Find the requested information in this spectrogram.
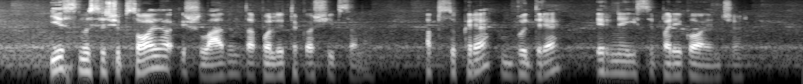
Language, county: Lithuanian, Kaunas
